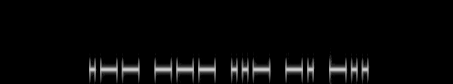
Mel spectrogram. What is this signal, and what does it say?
Morse code, heard as a keyed tone, about 22 wpm, 700 Hz. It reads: WOUND
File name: 5 Letter Words - First 3 Letters Given - 22wpm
